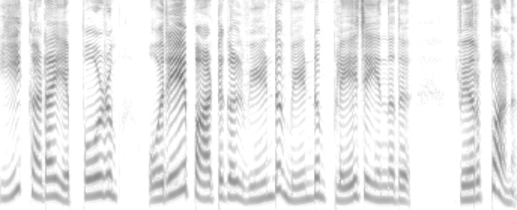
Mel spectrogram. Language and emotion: Malayalam, disgusted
